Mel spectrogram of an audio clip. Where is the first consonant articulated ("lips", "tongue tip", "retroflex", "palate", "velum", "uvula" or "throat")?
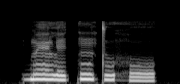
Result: lips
